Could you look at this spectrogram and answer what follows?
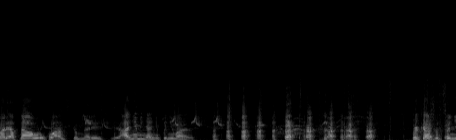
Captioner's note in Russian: Майор смеется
